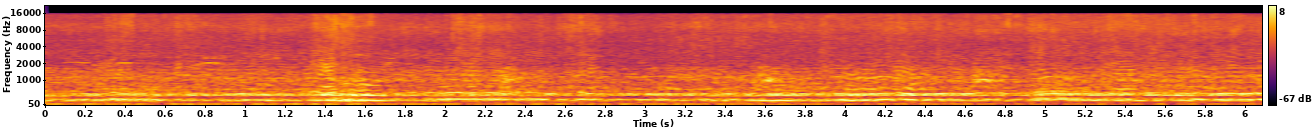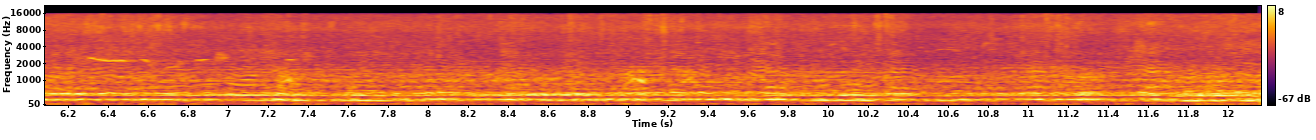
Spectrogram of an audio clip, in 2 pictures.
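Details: Many honey bees humming in flight before their hive's entrance hole, an even, continuous low buzz that wavers gently in loudness, with a few soft distant bird notes.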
